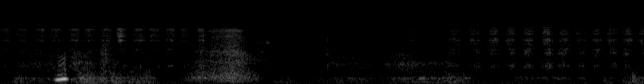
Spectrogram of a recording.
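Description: A small nut file rasping back and forth in a bass guitar's nut slot in quick, short strokes, several a second, in two runs, the second starting about four seconds in. The file is deepening the back end of the string slot to lower the string. A short low sound comes just after the start.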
